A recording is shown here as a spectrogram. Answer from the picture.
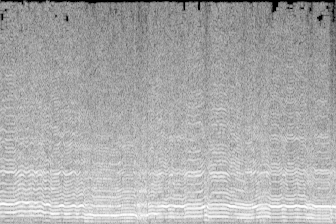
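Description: A male Quran reciter in the Egyptian mujawwad style, amplified through a PA system, holds one long melismatic phrase. His pitch wavers in ornaments, dips about halfway through and climbs again.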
